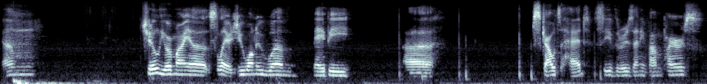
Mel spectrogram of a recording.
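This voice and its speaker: A man's voice: mid-range voice, flat delivery, takes it slowly, long pauses, bright, forceful tone, rough recording. A man playing a tabletop roleplaying game, chatting casually with the group. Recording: some noise, keyboard typing behind.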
